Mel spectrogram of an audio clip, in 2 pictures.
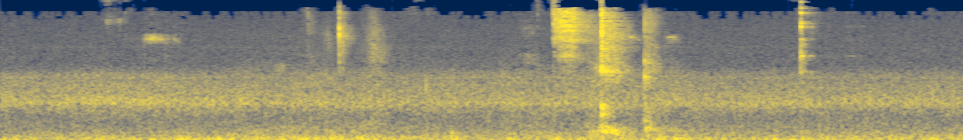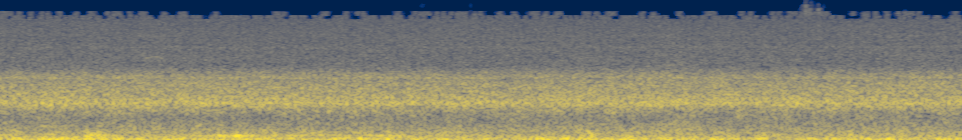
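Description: Water beads click and squish softly as fingers stir and pick through them.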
